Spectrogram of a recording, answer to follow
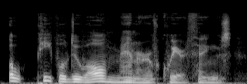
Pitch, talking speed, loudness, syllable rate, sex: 105 Hz, 195 wpm, -18 LUFS, 4.9 syllables/s, male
